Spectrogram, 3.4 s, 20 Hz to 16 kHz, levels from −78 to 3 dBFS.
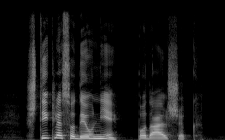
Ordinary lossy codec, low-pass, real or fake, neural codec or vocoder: none; 14.4 kHz; real; none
